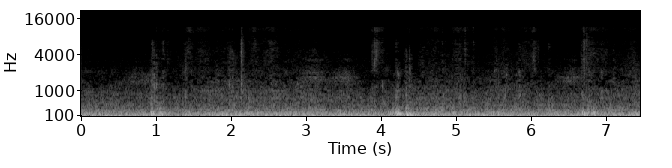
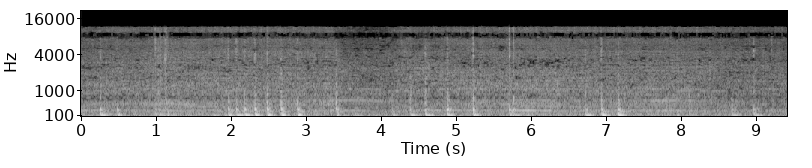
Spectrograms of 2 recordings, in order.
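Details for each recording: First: VW Jetta 2007/08 with air suspension, steering test after fitting Fox strut bearings: low engine rumble while the wheel is turned, only a few soft bumps, no creak from strut mount or bearing. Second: Air-suspension VW Jetta (still on original bump stop) creaks when the steering wheel is turned: low, rapid creaking pops in clusters over idle hum, from strut mount, bump stop or bearing; can also come from wrong assembly.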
